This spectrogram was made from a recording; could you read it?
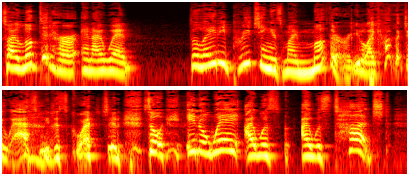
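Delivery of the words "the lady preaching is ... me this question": high, proud, indignant little retort. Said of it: "a proud little thing".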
